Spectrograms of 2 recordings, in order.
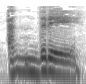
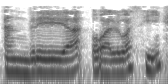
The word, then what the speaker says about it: Andrée: Entonces, Elfrida André se escribe pronunciaríamos Elfride Andrea o algo así, es nuestra compositora histórica del día de hoy, que nació en Visby, en Suecia, en el año 1841.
